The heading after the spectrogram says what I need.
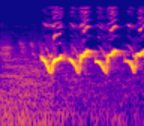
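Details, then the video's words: Young caged Black-throated laughingthrush singing to provoke rival birds and train young birds: after half a second of quiet, four loud whistled swooping phrases, each dipping then rising, in quick succession. "KHiếu tơ hót dìu bổi cực hay. Khiếu hót hay kích bổi đấu, luyện giọng bổi, chim non."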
